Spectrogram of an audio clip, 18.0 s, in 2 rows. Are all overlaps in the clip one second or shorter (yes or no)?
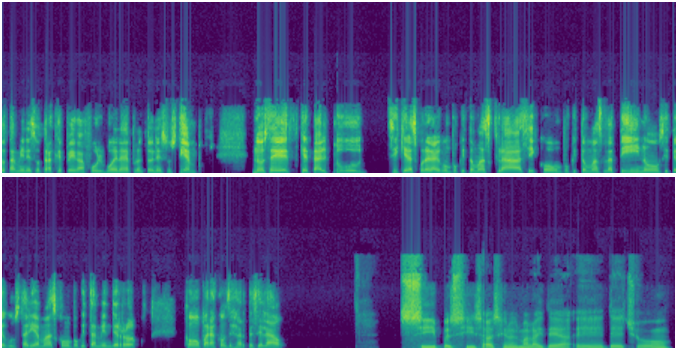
yes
